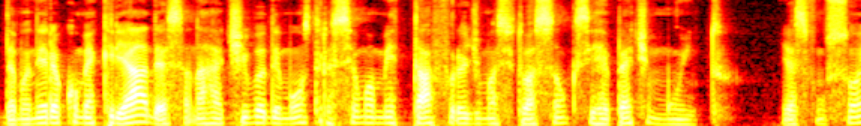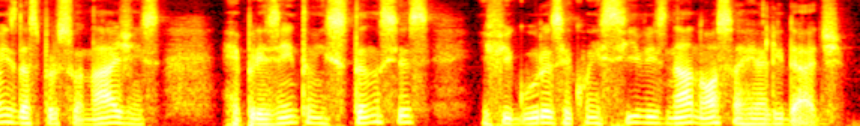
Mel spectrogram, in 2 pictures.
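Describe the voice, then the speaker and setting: A man's voice: mid-range voice, fairly even intonation, fairly quick, bright, forceful tone, no echo, studio quality. A man with a Brazilian accent hosting an interview podcast, moving between narrated summaries and conversational questions.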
